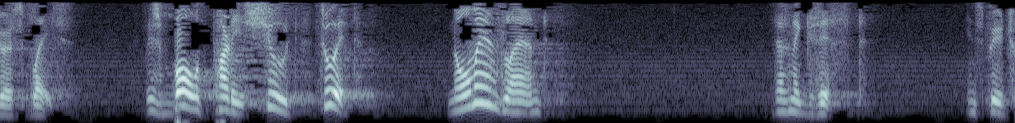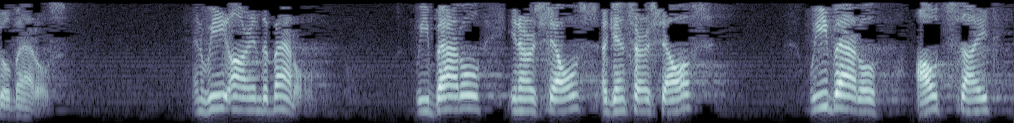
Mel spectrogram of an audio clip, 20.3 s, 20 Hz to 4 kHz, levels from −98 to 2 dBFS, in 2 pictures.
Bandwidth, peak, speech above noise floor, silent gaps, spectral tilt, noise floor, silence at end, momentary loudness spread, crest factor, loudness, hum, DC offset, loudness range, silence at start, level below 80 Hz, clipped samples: 4 kHz; 0 dBFS; 41 dB; none; -8 dB/octave; -59 dBFS; 0.15 s; 16 LU; 20 dB; -19 LUFS; none; under 0.1%; 14 LU; 0 s; -70 dBFS; under 0.1%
